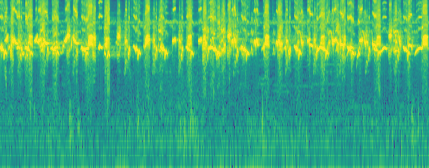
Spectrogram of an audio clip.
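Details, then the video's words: A very sensitive lure sound of the sooty-headed bulbul: continuous, rapid, overlapping high chattering chirps without real pauses, busy and intense throughout. "Suara pikat kutilang sangat sensitif"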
